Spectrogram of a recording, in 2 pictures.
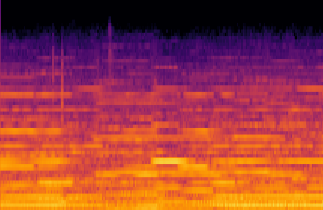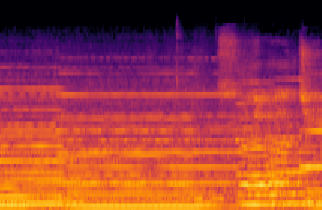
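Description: Church organ playing held chords that change every second or two, the introduction to a sung psalm antiphon, with a brief dip in loudness about seven seconds in.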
